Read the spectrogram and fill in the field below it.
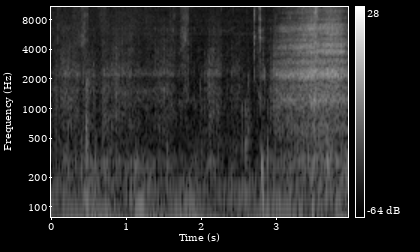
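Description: Close-up crunching of someone biting and chewing a crisp biscuit, with a few sharp crackly bites spread over a few seconds and a steady low background hum.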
